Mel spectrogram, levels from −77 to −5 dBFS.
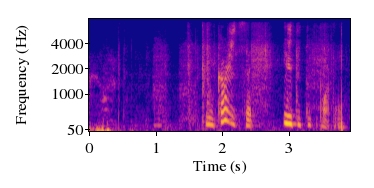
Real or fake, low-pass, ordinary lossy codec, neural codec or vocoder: fake; 7.2 kHz; none; vocoder, 44.1 kHz, 128 mel bands, Pupu-Vocoder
